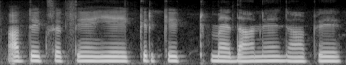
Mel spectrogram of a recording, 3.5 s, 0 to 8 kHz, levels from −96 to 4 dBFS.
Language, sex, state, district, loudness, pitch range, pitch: Hindi, female, Madhya Pradesh, Bhopal, -18 LUFS, 200-210 Hz, 205 Hz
